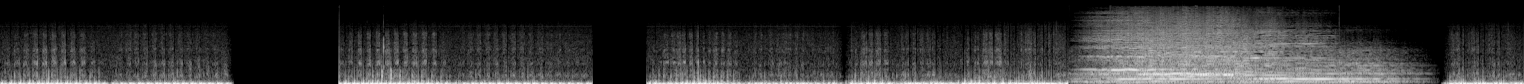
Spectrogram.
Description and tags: A beast growls and then roars. Originally Created to add some flare to a rather pathetic sounding clip from Final Fantasy X.
frightening, roar, dragons, scary, snarl, Godzilla, monsters, Auron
